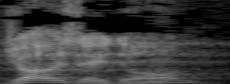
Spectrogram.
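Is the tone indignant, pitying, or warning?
indignant. It sounds indignant, questioning why he came. Why did he come? "یعنی چرا آمده"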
